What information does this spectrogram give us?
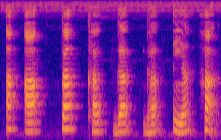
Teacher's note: अ आ क ख ग घ ञ ह, विसर्ग आहा, ये कंठ से निकल रहे हैं।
